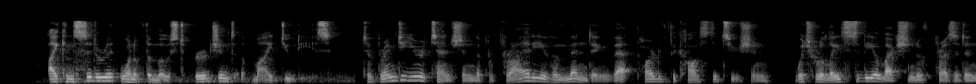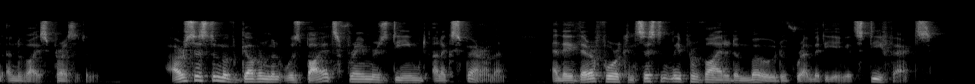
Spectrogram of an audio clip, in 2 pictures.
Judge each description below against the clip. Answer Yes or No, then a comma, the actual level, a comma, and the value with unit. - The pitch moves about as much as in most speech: No, wide, 5.9 semitones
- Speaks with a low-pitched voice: Yes, low, 115 Hz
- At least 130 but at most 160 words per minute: No, average, 175 wpm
